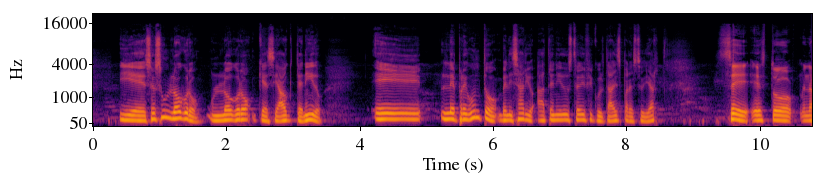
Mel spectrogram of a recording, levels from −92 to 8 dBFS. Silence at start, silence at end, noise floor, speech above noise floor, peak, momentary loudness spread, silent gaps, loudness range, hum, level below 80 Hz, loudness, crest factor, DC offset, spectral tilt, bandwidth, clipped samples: 0.4 s; 0 s; -58 dBFS; 39 dB; -4 dBFS; 9 LU; none; 4 LU; none; -56 dBFS; -20 LUFS; 16 dB; under 0.1%; -7 dB/octave; 12 kHz; under 0.1%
